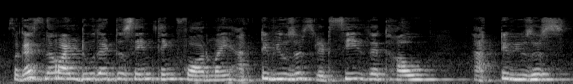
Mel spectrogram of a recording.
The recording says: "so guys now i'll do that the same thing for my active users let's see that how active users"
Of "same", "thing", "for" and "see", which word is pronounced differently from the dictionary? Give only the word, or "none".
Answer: thing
